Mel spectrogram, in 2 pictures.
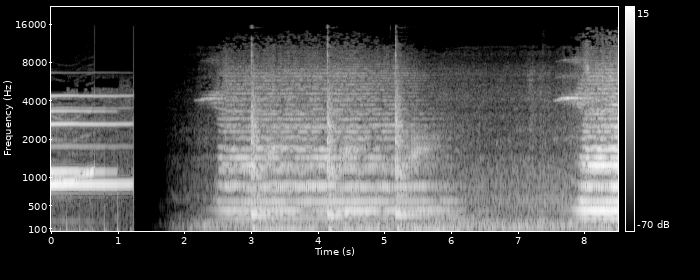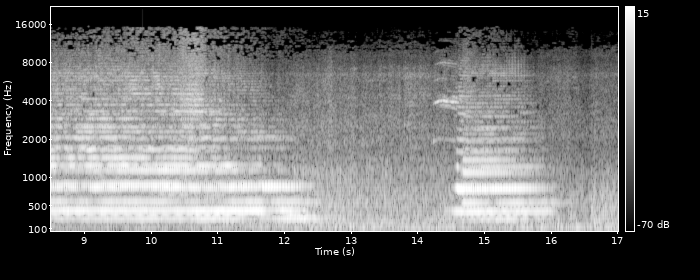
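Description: A passenger train departs from an Indonesian station bound for Surabaya, sounding several loud horn blasts over a steady low rumble of the engine and cars, with no talk.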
